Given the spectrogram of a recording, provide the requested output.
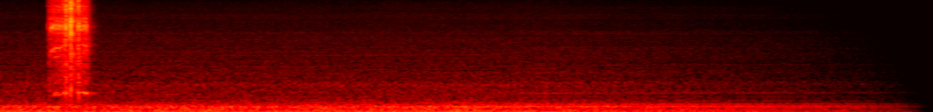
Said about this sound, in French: Tristan reprit une photo.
